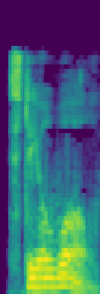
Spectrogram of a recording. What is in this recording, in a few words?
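"steel wool", American English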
